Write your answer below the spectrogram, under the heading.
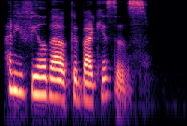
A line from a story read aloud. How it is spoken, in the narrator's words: Liu Qingyang chuckled, a sound from her chest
